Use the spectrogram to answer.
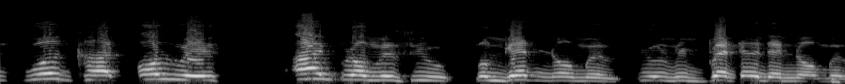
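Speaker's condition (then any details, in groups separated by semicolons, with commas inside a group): Cerebral palsy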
